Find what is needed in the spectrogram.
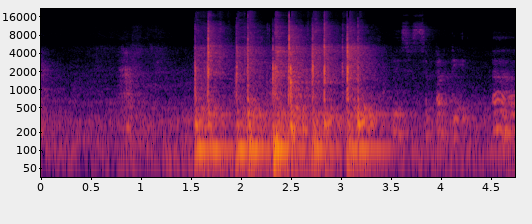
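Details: Gallop rhythm (imitated).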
